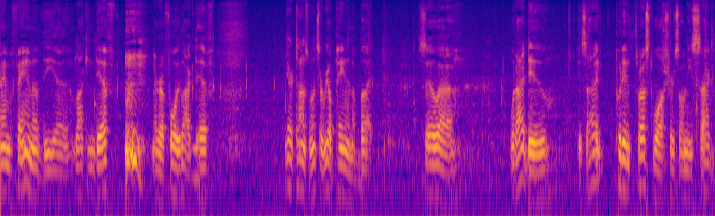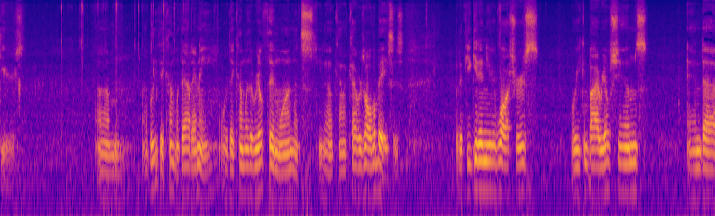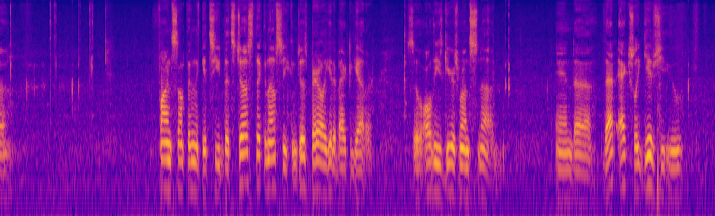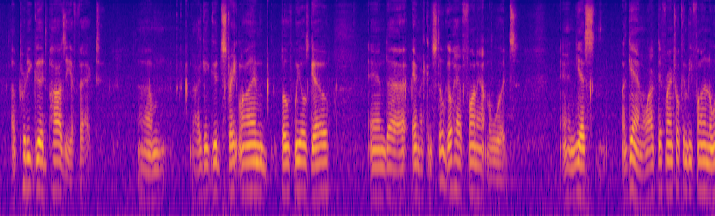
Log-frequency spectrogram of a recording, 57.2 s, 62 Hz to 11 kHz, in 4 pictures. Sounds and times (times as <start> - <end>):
Speech: 0.0 - 4.3, 5.7 - 7.5, 8.4 - 9.3, 10.2 - 14.8, 16.2 - 22.4, 23.4 - 25.1, 25.7 - 27.3, 28.0 - 28.9, 31.6 - 36.1, 36.7 - 38.8, 39.7 - 42.4, 43.1 - 45.0, 45.6 - 49.5, 50.2 - 53.3, 54.1 - 57.2.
